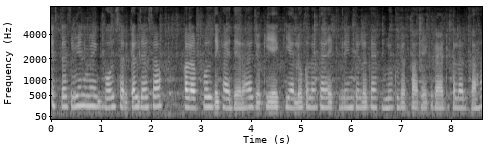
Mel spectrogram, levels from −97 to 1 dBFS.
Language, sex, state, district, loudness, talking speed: Hindi, female, Maharashtra, Solapur, -27 LUFS, 230 wpm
